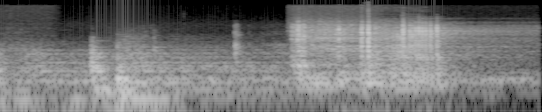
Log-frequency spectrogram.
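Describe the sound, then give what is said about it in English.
A door into a vestry is opened with a short mechanical clunk, then a louder scraping, rattling stretch as it swings, with no one speaking. “There's a door here.”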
